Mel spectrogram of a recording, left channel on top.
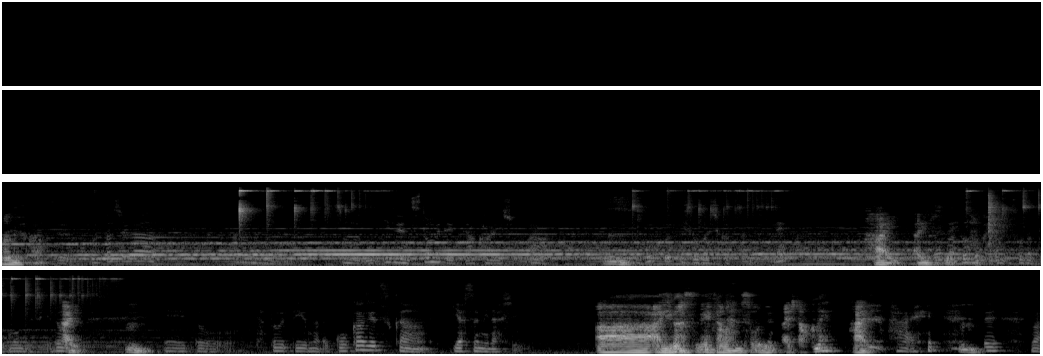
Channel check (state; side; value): silent; left; digital silence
